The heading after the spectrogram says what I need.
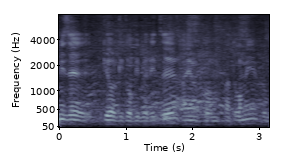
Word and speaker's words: Giorgi Gogiberidze: Batumi International Art House Film Festival, dal nome impronunciabile. Can you tell your name, because for me it's impossible? My name is Gheorghe Kodiberidze, I am from Batumi, from Batumi Film Festival.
